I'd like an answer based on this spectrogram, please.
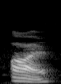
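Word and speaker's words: hour: The spelling of R starts with H, and H is a consonant, but we are using an because the sound of H is silent here. I'm pronouncing it R.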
